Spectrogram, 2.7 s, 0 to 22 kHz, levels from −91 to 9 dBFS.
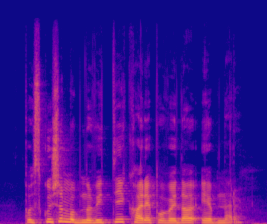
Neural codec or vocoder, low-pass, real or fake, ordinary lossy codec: none; 19.8 kHz; real; none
